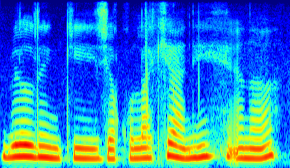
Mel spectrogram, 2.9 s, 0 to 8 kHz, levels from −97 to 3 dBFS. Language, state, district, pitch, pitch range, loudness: Sumi, Nagaland, Kohima, 185 Hz, 175-210 Hz, -15 LUFS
